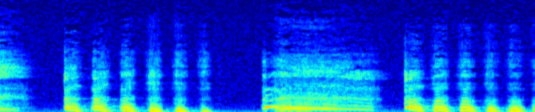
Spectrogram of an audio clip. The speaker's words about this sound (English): And you can imagine how she wept when she heard. Well, maybe you can't. Well, it was a bit like this.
